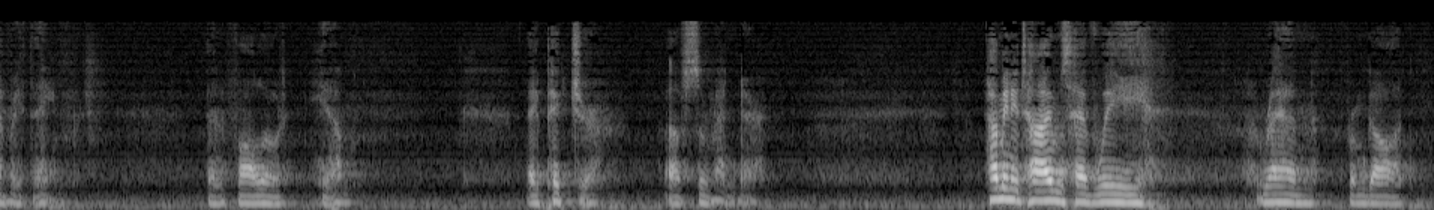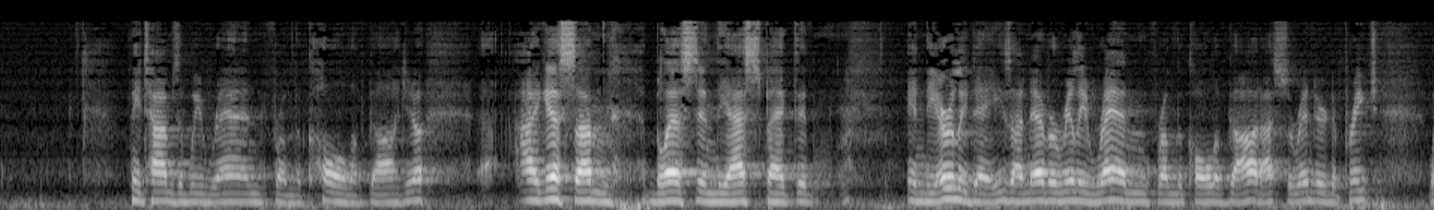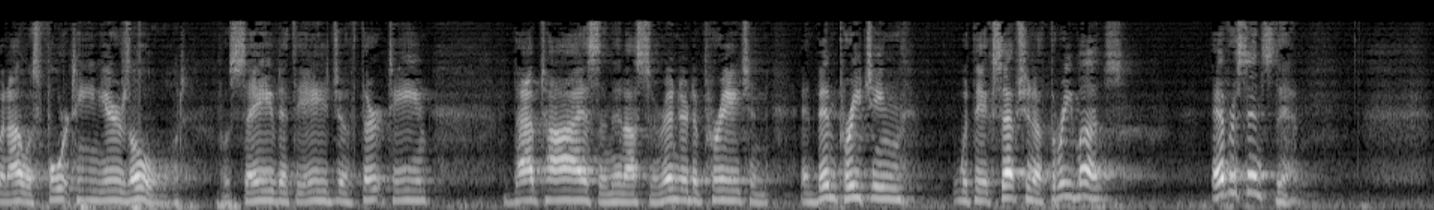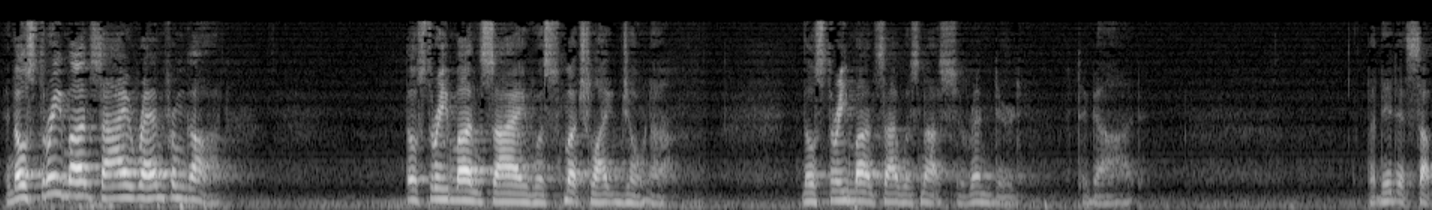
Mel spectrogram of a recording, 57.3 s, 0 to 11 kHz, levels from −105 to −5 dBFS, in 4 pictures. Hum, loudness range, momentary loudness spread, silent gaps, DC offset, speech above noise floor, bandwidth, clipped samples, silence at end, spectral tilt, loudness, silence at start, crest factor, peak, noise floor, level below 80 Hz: none; 20 LU; 23 LU; none; under 0.1%; 35 dB; 8 kHz; under 0.1%; 0 s; -5.5 dB/octave; -31 LUFS; 0 s; 24 dB; -8 dBFS; -67 dBFS; -58 dBFS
